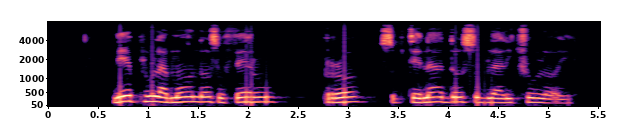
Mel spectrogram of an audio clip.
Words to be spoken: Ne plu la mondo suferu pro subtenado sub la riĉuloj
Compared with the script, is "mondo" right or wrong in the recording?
right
